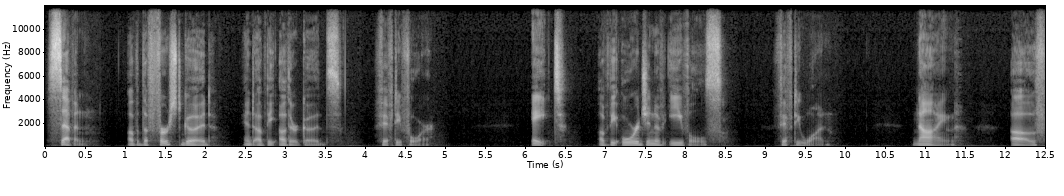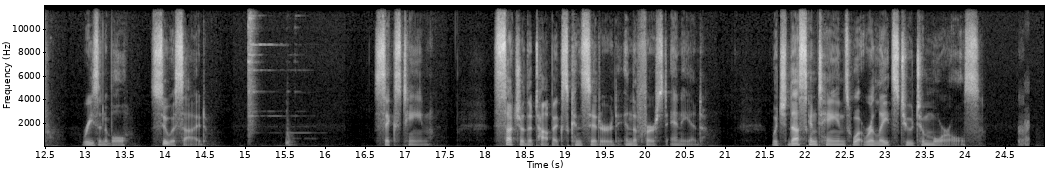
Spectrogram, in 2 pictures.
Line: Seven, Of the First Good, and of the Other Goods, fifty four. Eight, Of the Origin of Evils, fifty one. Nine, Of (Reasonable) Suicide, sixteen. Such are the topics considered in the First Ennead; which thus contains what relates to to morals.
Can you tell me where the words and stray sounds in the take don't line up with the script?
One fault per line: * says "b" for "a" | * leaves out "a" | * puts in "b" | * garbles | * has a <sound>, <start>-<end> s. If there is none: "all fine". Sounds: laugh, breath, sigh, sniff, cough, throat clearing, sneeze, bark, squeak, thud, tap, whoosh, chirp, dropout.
* has a thud, 14.9-16.1 s
* has a laugh, 24.7-24.8 s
